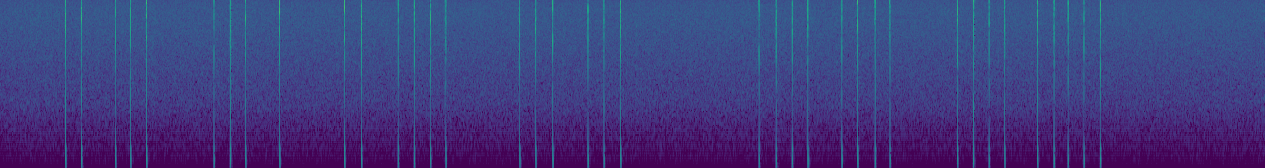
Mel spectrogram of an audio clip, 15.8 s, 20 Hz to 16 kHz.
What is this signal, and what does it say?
Tap code, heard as knocks on a wall, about 5 knocks a second. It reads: HLIN TU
